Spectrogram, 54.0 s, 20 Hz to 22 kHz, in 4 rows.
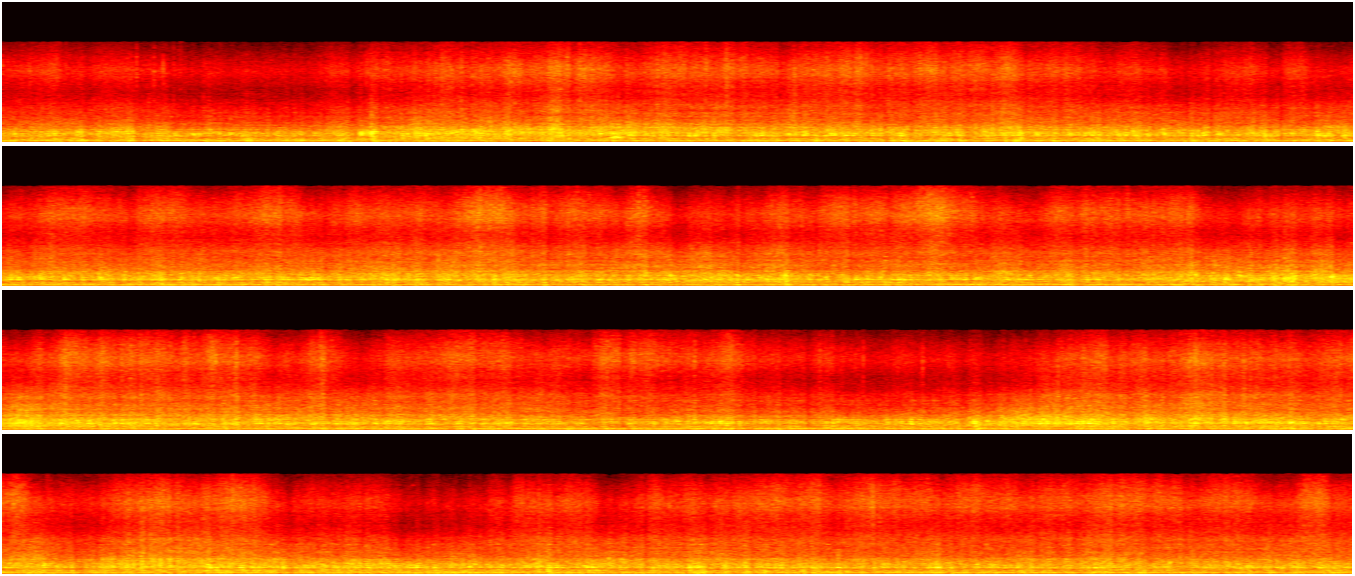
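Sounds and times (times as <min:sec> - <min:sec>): constant hum: 0:00.0 - 0:54.0
plastic densifier machine churning: 0:00.0 - 0:54.0.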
